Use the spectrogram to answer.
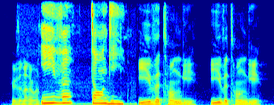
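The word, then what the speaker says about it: Yves Tanguy: like him more wait Eve tengi wait okay pronounce Eve Tangi no way Eve's hungry Eve tongi Eve Tangi Eve Tangi really it's not Yves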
